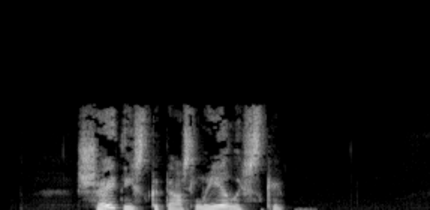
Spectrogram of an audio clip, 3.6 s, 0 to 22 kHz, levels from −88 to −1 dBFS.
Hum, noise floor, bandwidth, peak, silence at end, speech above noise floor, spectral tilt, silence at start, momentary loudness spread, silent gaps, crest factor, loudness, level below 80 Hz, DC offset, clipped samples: none; -78 dBFS; 11.5 kHz; -6 dBFS; 1.25 s; 56 dB; -3.5 dB/octave; 0.65 s; 14 LU; none; 20 dB; -22 LUFS; -70 dBFS; under 0.1%; under 0.1%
